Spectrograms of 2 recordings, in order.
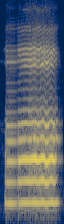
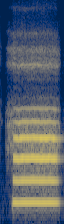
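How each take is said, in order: First: The vowel starts with air and voice together. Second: The vowel starts with breathy air before voicing.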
